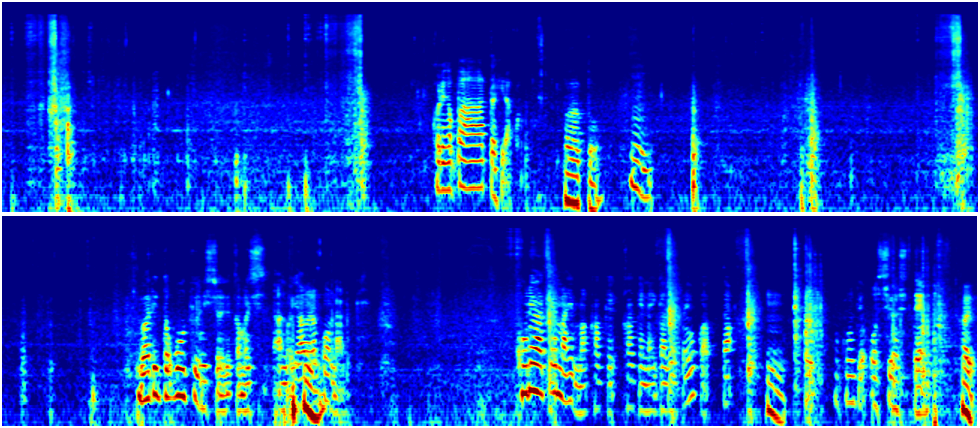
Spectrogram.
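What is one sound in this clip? A knife taps against a cutting board as it slices through soft food.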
